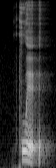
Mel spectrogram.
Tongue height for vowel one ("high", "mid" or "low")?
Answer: mid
